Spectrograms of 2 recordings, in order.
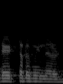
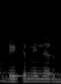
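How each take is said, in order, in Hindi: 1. पहला अक्षर 'deh' जैसा बोला जाता है। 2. पहला अक्षर 'dih' जैसा बोला जाता है। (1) "कई बोलते हैं ना डेटरमिनर, डेटरमिनर नहीं होता ये" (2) "क्या बोलते हैं इसको, डिटरमिनर"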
